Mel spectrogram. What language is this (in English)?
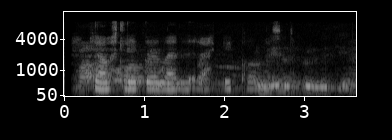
Icelandic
